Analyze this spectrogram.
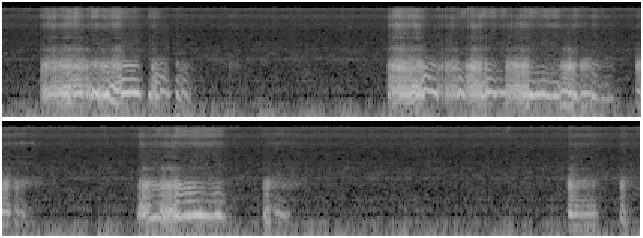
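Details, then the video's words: Tired Maltese dog snoring indoors: three long, raspy, growl-like snores roughly five seconds apart, each followed by a shorter snort, with quiet breathing between. "고단하신 말티즈"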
